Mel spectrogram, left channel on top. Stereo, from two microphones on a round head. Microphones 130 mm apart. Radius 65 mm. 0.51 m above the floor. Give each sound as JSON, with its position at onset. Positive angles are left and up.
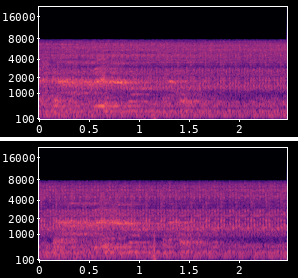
{"t": 0.1, "sound": "a cough", "side_deg": 80, "distance_m": 7.5}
